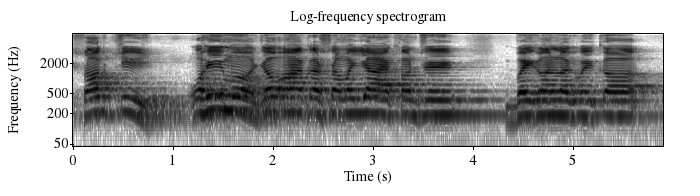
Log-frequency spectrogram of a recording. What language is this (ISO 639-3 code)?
mai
